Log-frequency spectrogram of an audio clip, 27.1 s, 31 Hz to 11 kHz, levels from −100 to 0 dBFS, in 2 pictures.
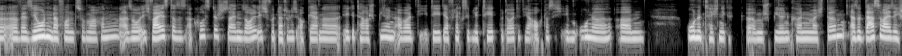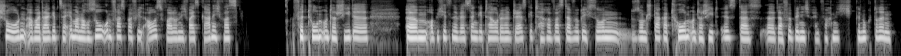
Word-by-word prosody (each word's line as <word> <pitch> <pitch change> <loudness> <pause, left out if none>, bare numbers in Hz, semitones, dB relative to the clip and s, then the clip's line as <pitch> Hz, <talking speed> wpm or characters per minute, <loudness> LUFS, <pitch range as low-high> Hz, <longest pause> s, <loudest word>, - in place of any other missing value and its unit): äh, 200 - +1
Versionen 215 +4 +7
davon 195 -1 +1
zu 200 - -6
machen. 215 +5 -1
Also, 205 +3 +1
ich 190 - -4
weiß, 210 +4 +7
dass 220 -3 -2
es 200 +2 -7
akustisch 245 0 -4
sein 205 -1 +1
soll. 195 +2 +1
Ich 205 +3 -5
würde 195 -1 -2
natürlich 200 +2 -3
auch - - -6
gerne 185 -1 -1
E-Gitarre 190 -3 -3
spielen, 225 +1 -1
aber 200 0 +1
die 195 - -15
Idee 190 -1 -2
der 190 0 -2
Flexibilität 200 +1 -4
bedeutet 195 +2 -5
ja 185 -1 -4
auch, - - -3
dass 210 +1 -8
ich 225 - -18
eben 190 -1 -3
ohne, 210 -2 +1
ähm 190 0 +1 0.6
ohne 220 -1 +6
Technik, 190 0 -3 0.2
ähm, 185 0 0
spielen 190 +1 -2
können 190 0 +1
möchte. 190 +5 0 0.2
Also, 205 +1 +3
das 205 +3 +5
weiß 220 -3 +6
ich 200 -2 0
schon. 220 0 +2
Aber 205 +1 +3
da 200 0 +3
gibt's 215 +1 -3
ja 200 - 0
immer 230 0 +2
noch 200 -1 +2
so 245 +6 +2
unfassbar 225 -1 -2
viel 205 -2 -6
Auswahl. 205 -3 -2
Und 195 - -1
ich 195 +1 -6
weiß 195 0 -1
gar 190 +1 -2
nicht, 220 -1 0
was 200 0 -1 0.9
für 225 -1 +2
Ton-Unterschiede, 210 -2 +1 0.6
ähm 205 -1 +7
ob 195 +1 -4
ich 205 - -8
jetzt 215 0 -4
'ne 210 -2 0
Westerngitarre 200 0 -2
oder 200 -1 -2
'ne 195 0 -1
Jazzgitarre, 200 0 -5
was 195 -1 -3
da 200 -2 -1
wirklich 200 0 -4
so 210 -1 +1
'n 210 -4 +1
so 205 +1 -5
'n 200 - 0
starker 200 -1 -2
Ton-Unterschied 205 -4 +1
ist, 215 0 -4
dass, 185 0 -1
äh 195 -1 -1
dafür 180 +3 -2
bin 205 0 0
ich 200 -1 -5
einfach 190 +3 -12
nicht 200 0 -7
genug 205 +2 -2
drin. 210 -4 0
200 Hz, 200 wpm, -23 LUFS, 195-215 Hz, 0.9 s, Versionen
